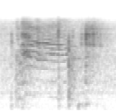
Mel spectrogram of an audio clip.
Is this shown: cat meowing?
yes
